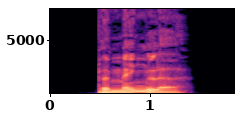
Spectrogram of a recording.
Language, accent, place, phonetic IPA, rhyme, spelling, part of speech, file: German, Germany, Berlin, [bəˈmɛŋlə], -ɛŋlə, bemängle, verb, De-bemängle.ogg
- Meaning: inflection of bemängeln: 1. first-person singular present 2. first/third-person singular subjunctive I 3. singular imperative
